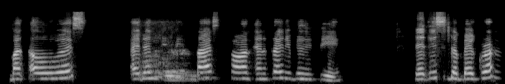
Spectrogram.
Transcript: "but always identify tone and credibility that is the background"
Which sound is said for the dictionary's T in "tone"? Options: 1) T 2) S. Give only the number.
2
